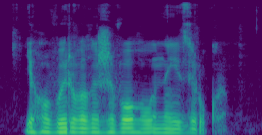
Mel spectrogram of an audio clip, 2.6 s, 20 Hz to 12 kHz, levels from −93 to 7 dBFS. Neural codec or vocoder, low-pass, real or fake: vocoder, 44.1 kHz, 128 mel bands, Pupu-Vocoder; 10.8 kHz; fake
